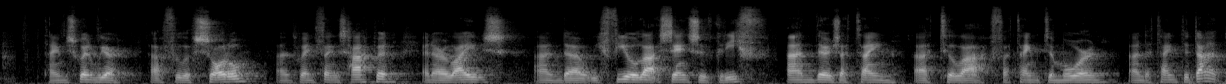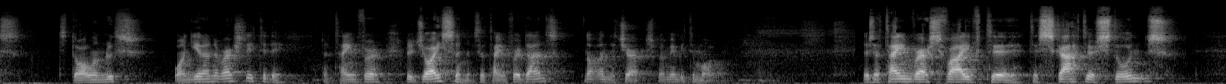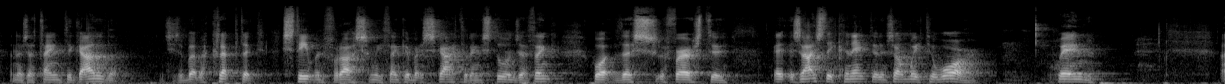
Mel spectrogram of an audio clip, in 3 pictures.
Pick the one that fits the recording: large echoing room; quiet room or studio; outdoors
large echoing room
